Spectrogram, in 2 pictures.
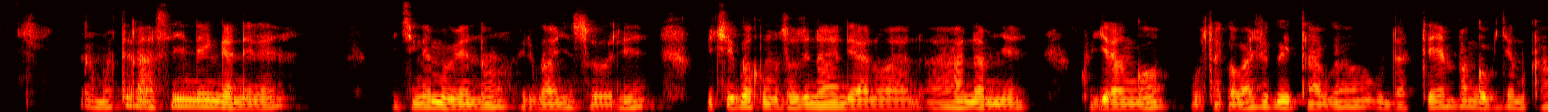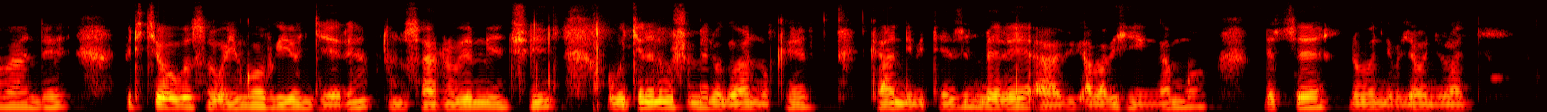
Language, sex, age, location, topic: Kinyarwanda, male, 25-35, Nyagatare, agriculture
